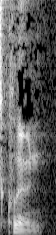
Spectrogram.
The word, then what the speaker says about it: Klune: I want to say it's Klune. It's K-L-U-N-E.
